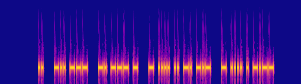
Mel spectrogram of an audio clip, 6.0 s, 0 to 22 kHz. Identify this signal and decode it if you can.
Morse code, heard as a keyed tone, about 38 wpm, 700 Hz. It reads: I DO NOT THINK THEY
